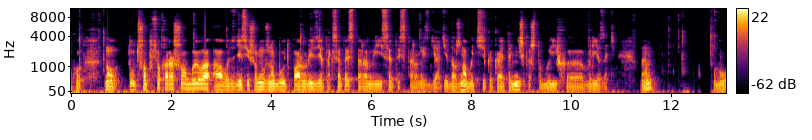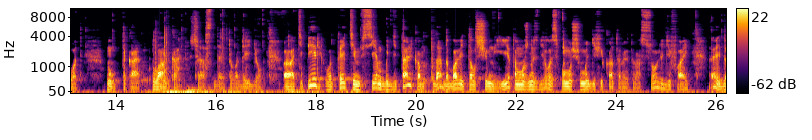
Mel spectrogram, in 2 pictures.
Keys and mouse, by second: 0.4 shift+middle click, 1.8 middle click, 3.1 middle click, 4.8 shift+middle click, 6.6 middle click, 8.2-11.4 middle drag, 11.9 shift+middle click, 12.8 right click, 13.4 middle click, 15.3 middle click, 16.3 shift+middle click, 16.8 right click, 18.3 Tab, 18.9-19.2 middle drag, 19.4 right click, 21.5 click, 22.9-24.6 drag, 25.9 middle click.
